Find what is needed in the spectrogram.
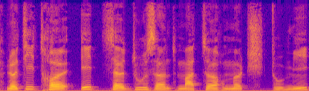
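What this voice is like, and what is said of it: French-accented English pronunciation. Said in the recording (French): “Pardonnez-moi mon accent anglais, les amis.”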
